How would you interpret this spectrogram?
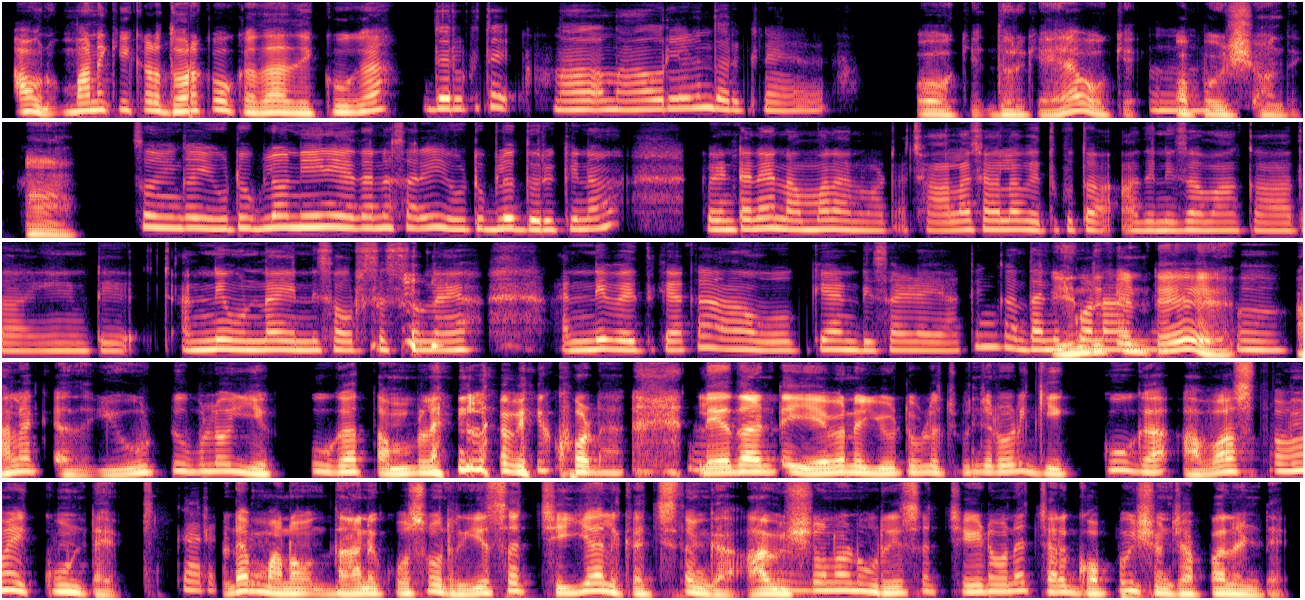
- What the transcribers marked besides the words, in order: other background noise; in English: "సో"; chuckle; in English: "సోర్సెస్"; chuckle; in English: "డిసైడ్"; laughing while speaking: "థంబ్‌లయిల్ అవి కూడా"; lip smack; in English: "రీసర్చ్"; tapping; in English: "రీసర్చ్"
- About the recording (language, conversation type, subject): Telugu, podcast, మీ ఉదయం ఎలా ప్రారంభిస్తారు?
